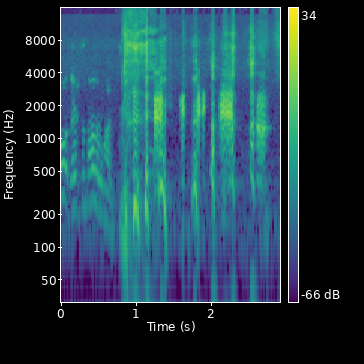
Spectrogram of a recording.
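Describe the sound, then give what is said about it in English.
Bluebill ducks calling near a hunting blind with a run of raspy, nasal quacks in quick, uneven bursts, loud, one call overlapping the next. “Oh, it's a bluebill.”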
